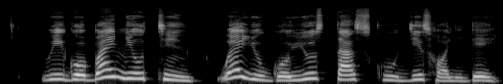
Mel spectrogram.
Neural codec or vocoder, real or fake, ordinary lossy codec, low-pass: codec, 44.1 kHz, 7.8 kbps, Pupu-Codec; fake; none; 14.4 kHz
